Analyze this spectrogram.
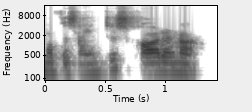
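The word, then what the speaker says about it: Khorana: It's the name of the scientist, Corona. You can pronounce it as Corona.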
